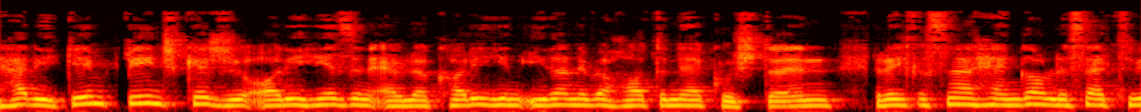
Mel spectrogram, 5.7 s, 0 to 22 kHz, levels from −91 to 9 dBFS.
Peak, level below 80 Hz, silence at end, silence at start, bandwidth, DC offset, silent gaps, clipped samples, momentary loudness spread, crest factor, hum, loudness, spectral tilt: -12 dBFS; -64 dBFS; 0 s; 0 s; 15.5 kHz; under 0.1%; none; under 0.1%; 2 LU; 14 dB; none; -26 LUFS; -5.5 dB/octave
